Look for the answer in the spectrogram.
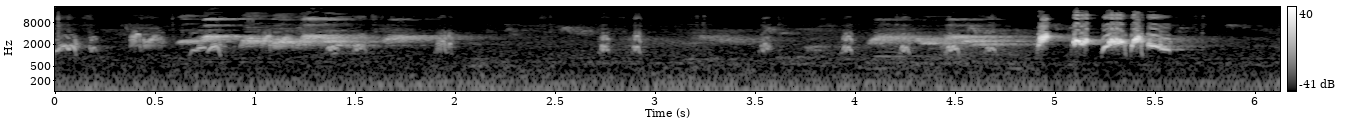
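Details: Red-whiskered bulbul: soft buzzy trills and scattered chips, ending in a loud run of four bright whistled notes; faint low hum throughout.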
